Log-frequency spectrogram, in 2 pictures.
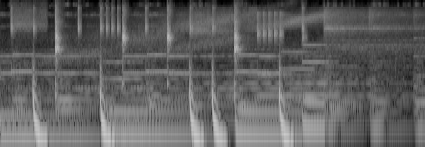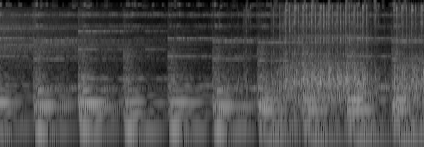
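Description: A sewing machine stitches down glued binding on a quilt-as-you-go placemat, opening with quick loud mechanical bursts before settling into a steady, rhythmic whir of repeated stitches up close.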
